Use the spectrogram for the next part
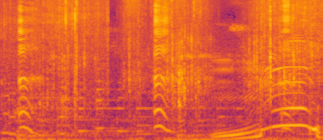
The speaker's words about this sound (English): Here are some cows. They're big cows.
